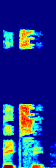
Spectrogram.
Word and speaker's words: PKCE: Já o PKCE, que se pronuncia Pixi, adiciona uma prova criptográfica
